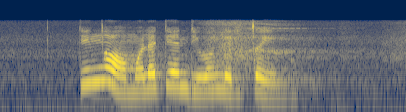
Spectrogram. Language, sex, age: Swati, female, 19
